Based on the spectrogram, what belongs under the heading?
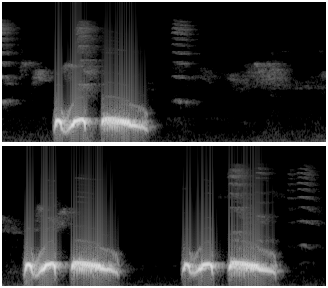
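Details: Spotted dove singing in the 'hạp Bổi' voice for luring doves when trapping: three evenly spaced two-part phrases, a short wavering coo followed by a drawn-out, slowly falling one, in quiet surroundings.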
